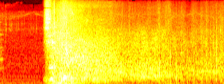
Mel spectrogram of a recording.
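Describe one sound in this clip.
A strong gust of wind bursts upward with a loud whoosh.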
